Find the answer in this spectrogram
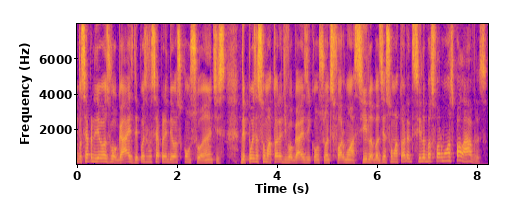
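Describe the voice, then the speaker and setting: A man's voice: on the high side, darkish tone. A middle-aged man teaching speed reading straight to camera, earnest and persuasive, asking rhetorical questions and answering them himself.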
